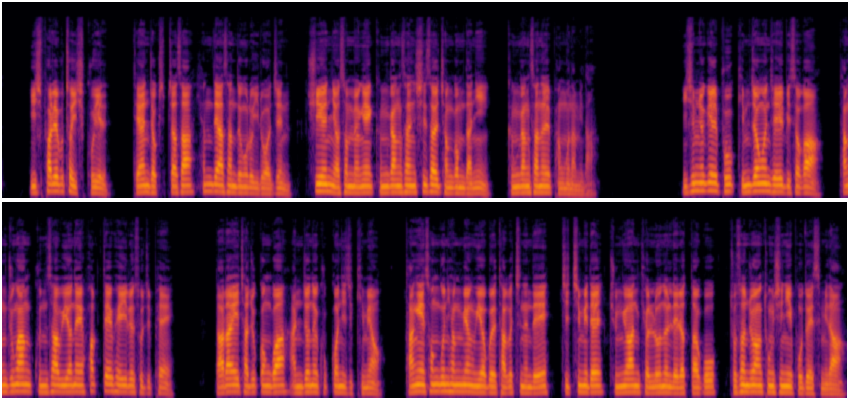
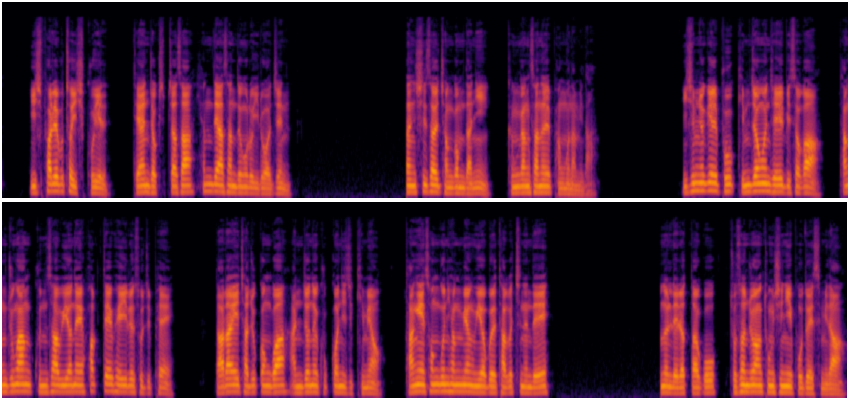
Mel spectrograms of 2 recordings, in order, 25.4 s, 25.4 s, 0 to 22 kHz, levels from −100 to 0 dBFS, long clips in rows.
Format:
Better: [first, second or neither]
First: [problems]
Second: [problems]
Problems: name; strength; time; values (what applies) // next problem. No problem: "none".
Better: first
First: none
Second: audio cutting out; at 4.5 s for 1.5 s and at 21 s for 1.5 s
